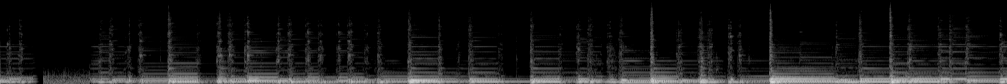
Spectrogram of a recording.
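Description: Right near the start of this music, from about 0.33 s to 0.91 s, there's what sounds like a long network dropout. The last bit of music gets stretched into a buzzy tail that fades over roughly half a second, then there's a short gap of near silence, around 50 ms, before the music picks up again. About 560 ms of the music is simply gone, most likely because the packets never arrived and the receiver papered over the hole.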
